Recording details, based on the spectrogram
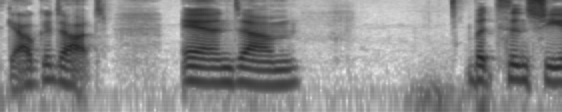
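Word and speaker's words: Gadot: the main it's not gdau it's not gdau that's the that's the inclination is to pronounce the name like it's French but she is actually Israeli so um it's gal gadat and um but since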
